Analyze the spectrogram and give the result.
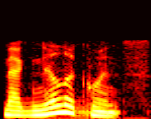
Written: magniloquence

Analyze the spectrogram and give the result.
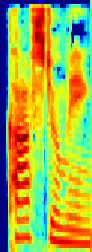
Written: costuming

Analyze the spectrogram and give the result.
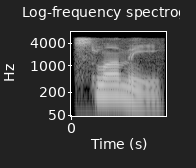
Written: slummy

